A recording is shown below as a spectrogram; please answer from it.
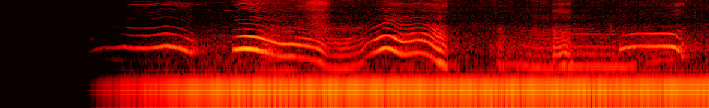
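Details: Newborn field-type Labrador Retriever puppies, in the morning after toileting and nursing, make thin, high whining squeals that rise and fall in wavering arcs, several in quick succession, over a steady low hum.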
